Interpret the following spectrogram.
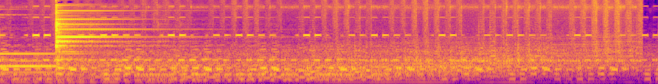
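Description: Avant-garde electronic music: a bright synthesizer note enters about half a second in, over a dense, fast-pulsing texture with a high, repeating beep like an alarm clock. The texture slowly grows quieter toward the end.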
